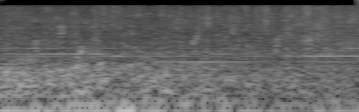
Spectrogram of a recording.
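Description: A rushing torrent of water roars in a dense, continuous wash of churning noise, heavy in the low end and steady throughout, with no talk.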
